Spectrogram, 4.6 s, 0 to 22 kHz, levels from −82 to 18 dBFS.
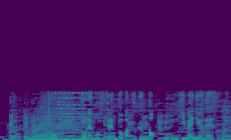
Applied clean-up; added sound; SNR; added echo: classical method Wiener filter.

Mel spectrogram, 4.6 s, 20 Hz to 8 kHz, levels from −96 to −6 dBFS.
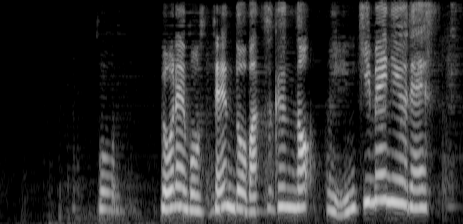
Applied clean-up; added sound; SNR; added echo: neural mask model DeepFilterNet 3.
